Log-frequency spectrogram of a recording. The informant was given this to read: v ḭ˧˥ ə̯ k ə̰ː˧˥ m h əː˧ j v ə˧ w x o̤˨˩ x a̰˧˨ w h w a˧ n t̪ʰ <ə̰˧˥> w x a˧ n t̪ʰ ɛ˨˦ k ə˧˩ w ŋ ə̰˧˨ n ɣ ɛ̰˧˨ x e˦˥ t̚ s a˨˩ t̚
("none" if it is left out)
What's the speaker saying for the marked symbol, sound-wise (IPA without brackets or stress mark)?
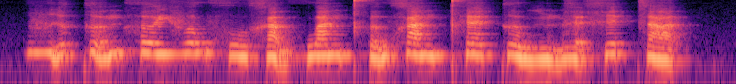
ə̰˧˥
